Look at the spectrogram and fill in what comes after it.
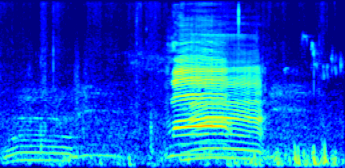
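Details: Spring orchard in County Kilkenny, Ireland, where ewes and lambs graze together calling to each other: a soft low bleat, then one loud quavering bleat lasting about a second, followed by faint rustling.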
